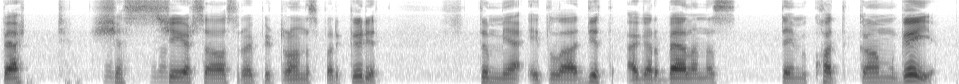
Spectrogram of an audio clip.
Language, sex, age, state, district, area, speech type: Kashmiri, male, 18-30, Jammu and Kashmir, Bandipora, rural, read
